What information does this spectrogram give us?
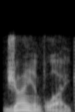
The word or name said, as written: giantlike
